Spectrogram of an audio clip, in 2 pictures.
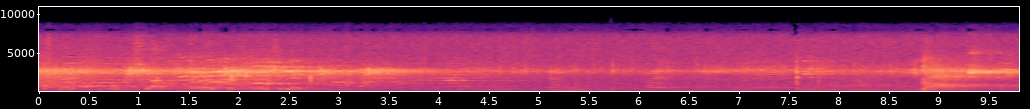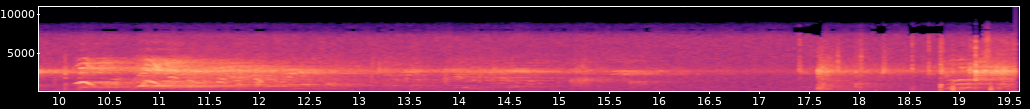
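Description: Tennis balls are struck with rackets, with sharp pops in a large echoing indoor hall.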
